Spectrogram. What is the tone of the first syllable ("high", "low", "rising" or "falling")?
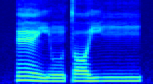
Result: falling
